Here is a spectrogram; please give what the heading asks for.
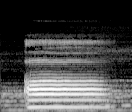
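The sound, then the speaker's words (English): A single chanted "ah" vowel, voiced loud and strong in a guided chanting exercise, begins abruptly and is held at a steady pitch for about a second and a half before fading out. “The first sound at this low navel point is ah, and it sounds like this.”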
